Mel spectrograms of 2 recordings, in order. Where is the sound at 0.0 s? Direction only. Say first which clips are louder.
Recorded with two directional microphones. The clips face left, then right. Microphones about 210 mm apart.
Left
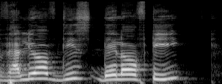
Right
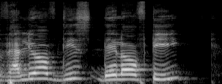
Left 4 dB; 45° left (ahead or behind).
